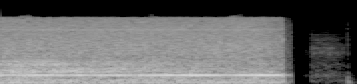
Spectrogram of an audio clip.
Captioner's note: howl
